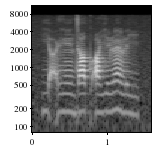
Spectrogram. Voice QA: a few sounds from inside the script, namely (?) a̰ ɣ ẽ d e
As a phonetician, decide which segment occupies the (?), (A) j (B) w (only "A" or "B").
A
